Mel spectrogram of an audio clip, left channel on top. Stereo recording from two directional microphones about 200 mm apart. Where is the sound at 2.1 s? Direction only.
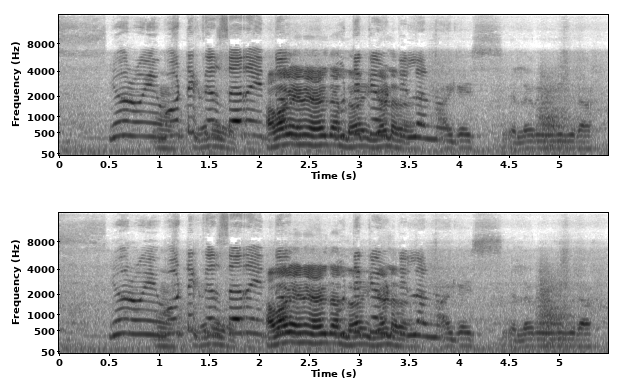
20° right (ahead or behind).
